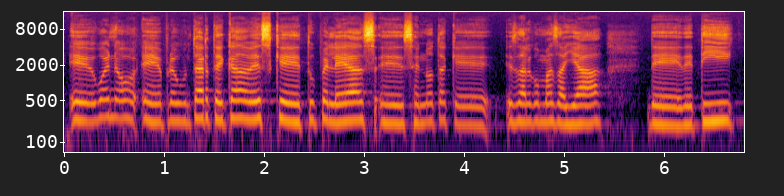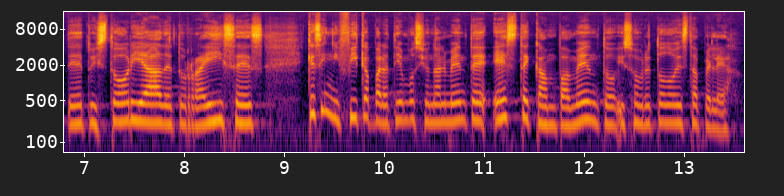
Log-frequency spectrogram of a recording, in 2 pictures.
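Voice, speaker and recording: A woman's voice: on the high side, little pitch movement, a little slow, a little mellow. A woman reporter asking courteous questions, with frequent fillers. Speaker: Spanish-language reporter. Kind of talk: interview questions. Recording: echoey hall.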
